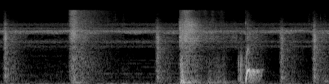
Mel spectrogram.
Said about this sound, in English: listen to that no it's the popping ah. it's those pops as you harvest things you, you go and you cut ah. grass and you harvest fiber. You plant crops and you have to water them every day, and it's a little bit like popping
